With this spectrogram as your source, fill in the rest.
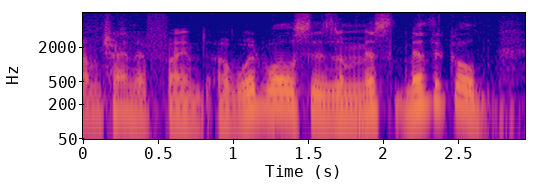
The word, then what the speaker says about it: woodwose: up okay yeah I'm trying to find a woodwose is amiss mythical it's wo OD w OSE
